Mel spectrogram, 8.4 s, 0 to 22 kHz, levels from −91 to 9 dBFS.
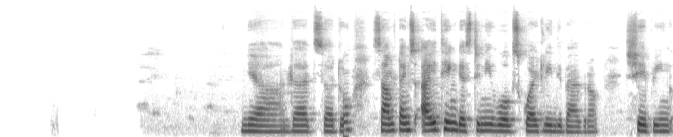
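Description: It's a speech clip with two related problems. Right after "that's uh", at 4.29 to 4.31 s, there's a skip ahead: about a second of audio is simply gone and the two sides are butted together with no gap. Then from 4.39 to 8.13 s you get jitter buffer speed-up, with talk running about 110% fast at normal pitch as the receiver trims tiny pitch-period slices, roughly 0.4 s in all, to bring the backed-up delay down.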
